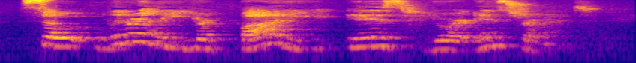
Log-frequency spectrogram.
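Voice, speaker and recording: Noticeable background noise and an audible room echo behind a female speaker. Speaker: vocal coach. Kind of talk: tutorial.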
